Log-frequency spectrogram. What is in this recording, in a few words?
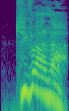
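curious, Italian; mohaa; dialogue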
